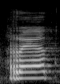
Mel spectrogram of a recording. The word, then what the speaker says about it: read: R V2 dan V3 walaupun kita lihat ini tulisannya sama Tapi bacanya beda red red read RS red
